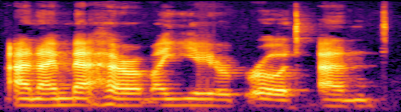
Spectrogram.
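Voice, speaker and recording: A woman's voice: fairly low pitch, completely flat delivery, brisk, pushed and bright. A young British woman with a British accent, a podcast guest chatting casually and rambling with giggles. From United Kingdom. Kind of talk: casual podcast chat, reading aloud.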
